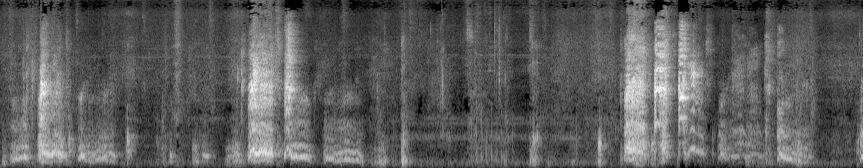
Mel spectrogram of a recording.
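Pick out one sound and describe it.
Puppies growl and yip as they play close by.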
